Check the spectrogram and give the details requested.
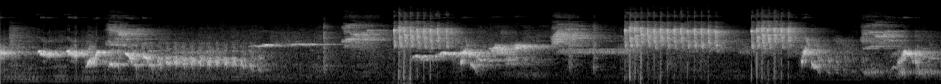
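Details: White-rumped shama song compiled to stimulate captive birds: vigorous alternation of sliding whistles, chattering trills and loud harsh rasping bursts, repeated several times.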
